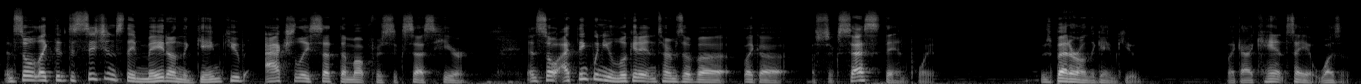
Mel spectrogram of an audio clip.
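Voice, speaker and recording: A man's voice: medium pitch, very animated, moderate pace. Male host, mid-range voice, conversational and off the cuff, casual gaming commentary. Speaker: host answering listener voicemails. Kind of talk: casual video game commentary.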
